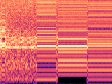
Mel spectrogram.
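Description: Near silence with a faint steady electrical buzz, as from an electric guitar amplifier switched on while the guitar is not being played.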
